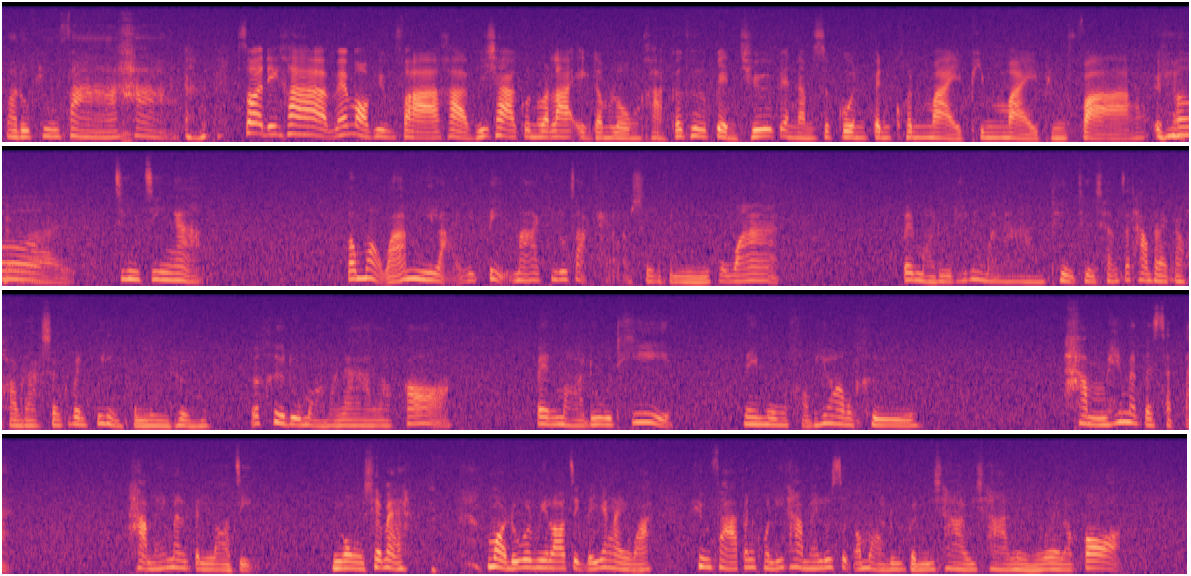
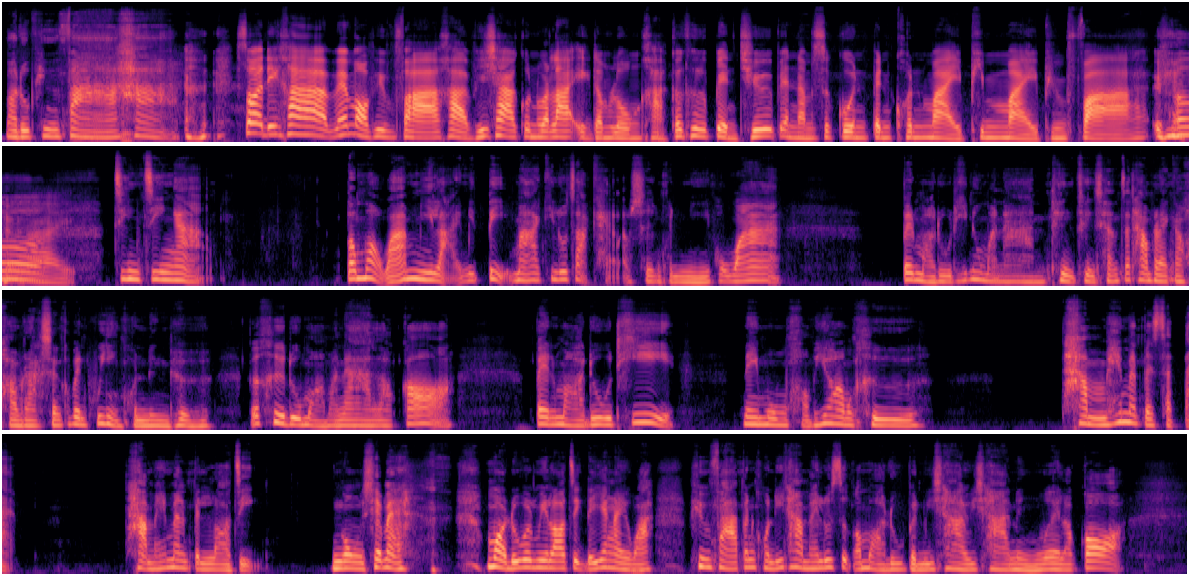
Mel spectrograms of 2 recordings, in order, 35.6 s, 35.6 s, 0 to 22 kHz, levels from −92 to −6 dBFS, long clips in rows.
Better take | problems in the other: second | hiss; noticeable; throughout; 15 dB below the speech

